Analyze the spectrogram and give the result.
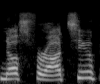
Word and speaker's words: Nosferatu: I thought you were going to pronounce it, cuz it's technically pronounced Nosferatu,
